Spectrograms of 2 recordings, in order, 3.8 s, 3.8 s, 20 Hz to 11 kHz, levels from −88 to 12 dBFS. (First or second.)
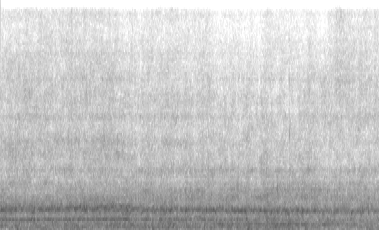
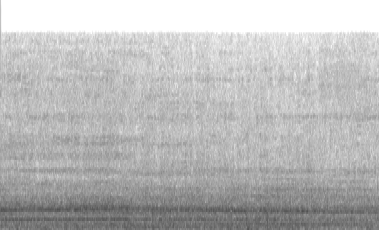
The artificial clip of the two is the first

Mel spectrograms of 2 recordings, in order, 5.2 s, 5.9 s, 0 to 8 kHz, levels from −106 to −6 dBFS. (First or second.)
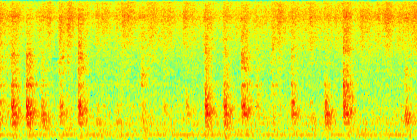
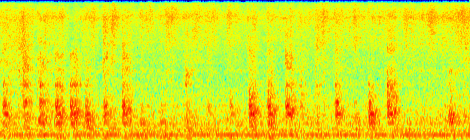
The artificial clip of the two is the second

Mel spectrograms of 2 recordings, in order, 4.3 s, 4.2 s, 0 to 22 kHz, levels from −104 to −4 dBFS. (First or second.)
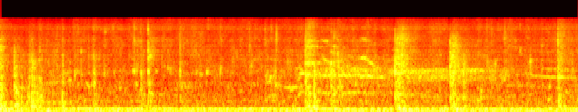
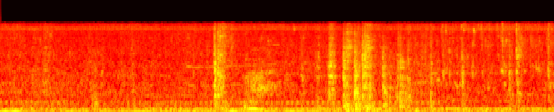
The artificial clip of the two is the first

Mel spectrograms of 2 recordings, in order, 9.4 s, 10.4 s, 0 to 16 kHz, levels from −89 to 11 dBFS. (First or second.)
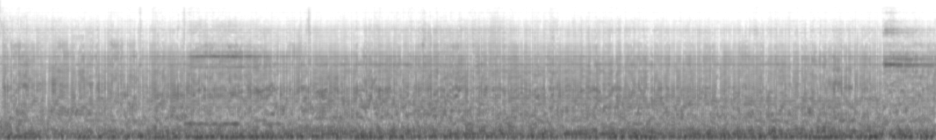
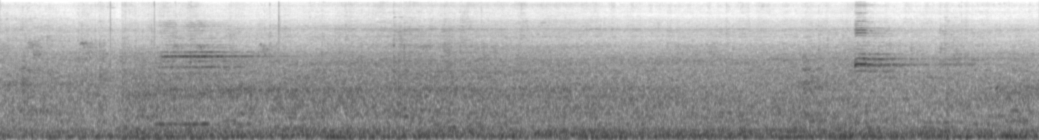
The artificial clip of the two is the first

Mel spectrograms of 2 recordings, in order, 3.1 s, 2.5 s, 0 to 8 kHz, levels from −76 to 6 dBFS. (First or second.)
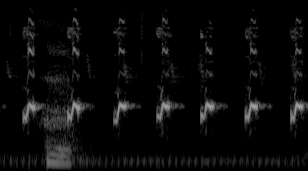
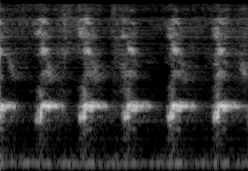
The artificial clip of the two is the second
